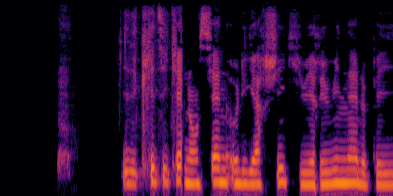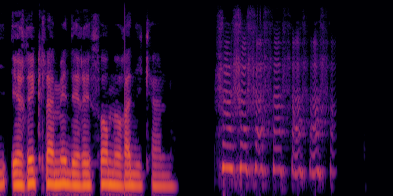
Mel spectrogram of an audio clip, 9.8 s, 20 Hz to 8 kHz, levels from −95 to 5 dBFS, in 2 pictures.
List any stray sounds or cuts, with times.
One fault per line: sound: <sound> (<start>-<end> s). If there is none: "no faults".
sound: bark (0.7-1.0 s)
sound: laugh (7.6-9.1 s)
